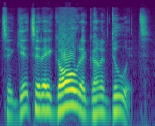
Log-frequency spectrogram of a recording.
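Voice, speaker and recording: A man in his thirties livestreaming, a rapper talking casually and swearing freely, mixing thoughtful musing with loud excitement. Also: on the high side, a little slow, clear, resonant tone, no echo. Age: 30s. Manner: reflective, then loud and excited with laughter and swearing.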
